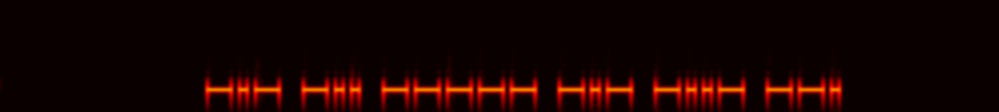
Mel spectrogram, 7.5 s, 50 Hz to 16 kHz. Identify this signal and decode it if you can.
Morse code, heard as a keyed tone, about 20 wpm, 700 Hz. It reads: KD0KXG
